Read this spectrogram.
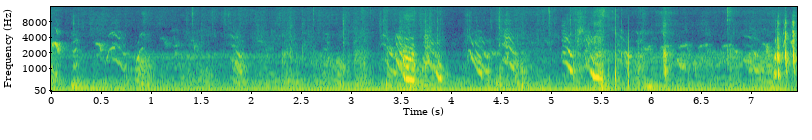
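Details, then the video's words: Hand-tame partridges (teetar) giving short, downward-sliding clucking notes at irregular intervals, with a few louder calls midway and near the end, over a steady low hum. "Teetar ki awaz"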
